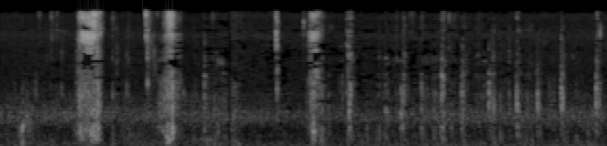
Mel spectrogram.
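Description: Close-miked eating sounds: chewing of soft, chewy wide glass noodles in a thick spicy sauce, with many small wet mouth clicks and two louder wet smacks about one and nearly two seconds in.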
